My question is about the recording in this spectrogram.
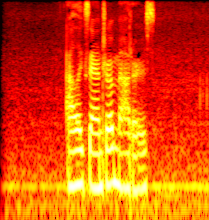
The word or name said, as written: alexandra maters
